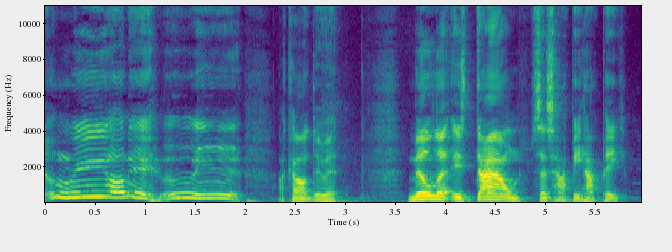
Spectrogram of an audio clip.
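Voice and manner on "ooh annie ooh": very high, strained, constipated-sounding Italian accent. Attempting a character voice, admitting it isn't easy, constipated-Italian-sounding voice. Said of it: "I just sound like a constipated Italian".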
